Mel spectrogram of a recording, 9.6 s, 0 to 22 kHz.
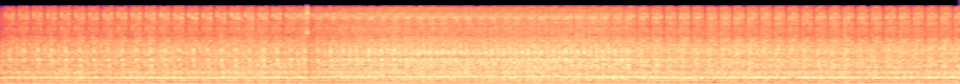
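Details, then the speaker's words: Hyundai Elantra 1.8 engine, 69k miles, idle: sharp, even ticking about two per second, heard less at lower rpm, when warm, and more in cold weather; owner suspects piston slap, not confirmed. "So when the RPMs drop, you can definitely hear it less, but that's why some people say that if you drop the RPMs, actually you hear it less. And when it gets warm, you can hear it less too. In cold weather, you'll be able to notice it more."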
